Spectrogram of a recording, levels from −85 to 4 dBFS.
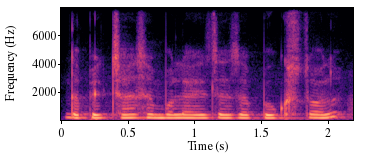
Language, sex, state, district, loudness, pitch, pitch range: English, female, Assam, Kamrup Metropolitan, -16 LUFS, 215 Hz, 210-220 Hz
